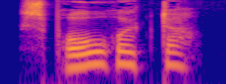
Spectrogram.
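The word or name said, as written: SPROGRØGTER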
